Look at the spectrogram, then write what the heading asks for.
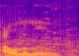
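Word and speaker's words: Al Mamoon: So next time on Ni no Kuni, we're going to be heading back to Alamoon.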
